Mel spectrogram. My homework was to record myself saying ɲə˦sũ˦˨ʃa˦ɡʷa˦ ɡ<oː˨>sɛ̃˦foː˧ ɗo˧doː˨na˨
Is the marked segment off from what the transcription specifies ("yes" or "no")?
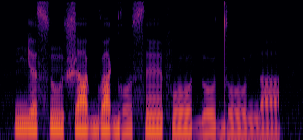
yes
